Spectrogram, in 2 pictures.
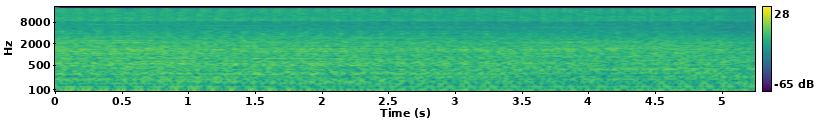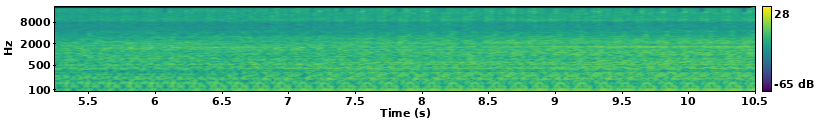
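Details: Subaru BRZ at idle; uneven, slightly irregular thrumming exhaust pulse, roughly three beats a second, over the engine; abnormal exhaust noise, cause unknown.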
